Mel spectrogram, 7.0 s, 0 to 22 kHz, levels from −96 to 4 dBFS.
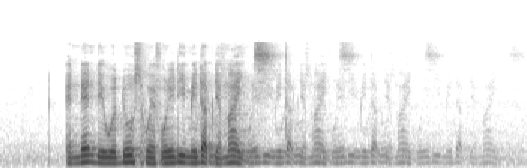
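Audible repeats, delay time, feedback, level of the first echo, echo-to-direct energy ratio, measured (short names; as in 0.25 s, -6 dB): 3, 1.134 s, 41%, -18.5 dB, -17.5 dB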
